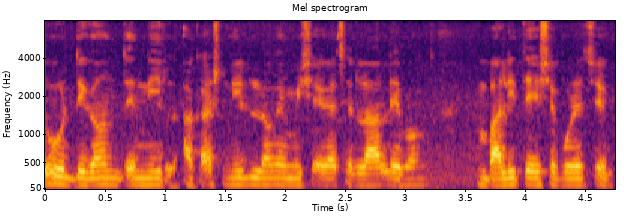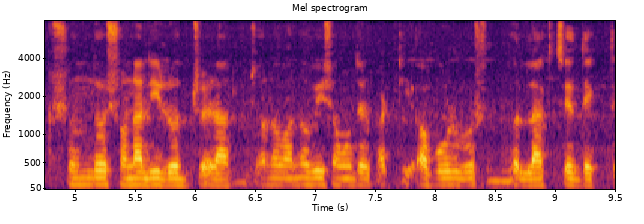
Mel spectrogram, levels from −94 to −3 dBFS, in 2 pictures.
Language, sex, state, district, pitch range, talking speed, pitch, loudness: Bengali, male, West Bengal, Dakshin Dinajpur, 110-115 Hz, 150 wpm, 115 Hz, -19 LUFS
